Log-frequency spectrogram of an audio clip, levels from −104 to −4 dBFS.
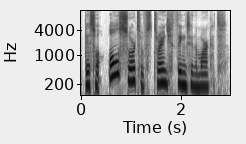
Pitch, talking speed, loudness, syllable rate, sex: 215 Hz, 200 wpm, -15 LUFS, 4.6 syllables/s, female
